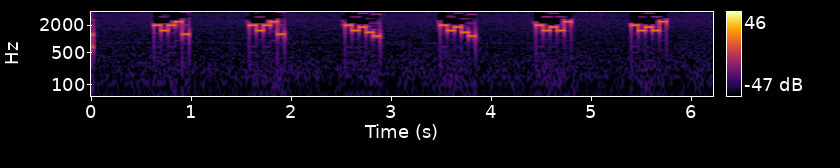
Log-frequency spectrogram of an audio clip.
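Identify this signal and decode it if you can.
Five-tone selective call (ZVEI), heard as quick runs of five tones, tones of about 70 ms. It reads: 85803 85803 85742 85742 85750 85750
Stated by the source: Five-tone ZVEI selective call 85724 received by SDR.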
